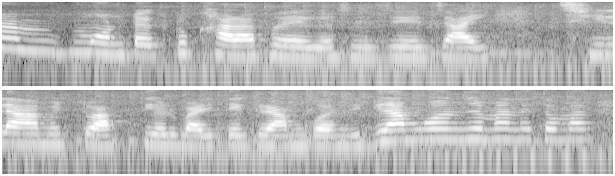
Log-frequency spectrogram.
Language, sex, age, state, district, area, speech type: Bengali, female, 18-30, West Bengal, Dakshin Dinajpur, urban, spontaneous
